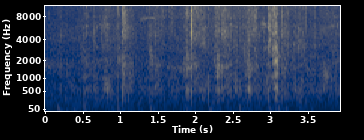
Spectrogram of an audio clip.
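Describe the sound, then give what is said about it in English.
A cup of water poured slowly into a big bowl holding four cups of dirt and two cups of sand, making a series of irregular wet spatters and soft splashes over a few seconds, with no voices. “I'm going to add the water slowly.”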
